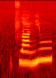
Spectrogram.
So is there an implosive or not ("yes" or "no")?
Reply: no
